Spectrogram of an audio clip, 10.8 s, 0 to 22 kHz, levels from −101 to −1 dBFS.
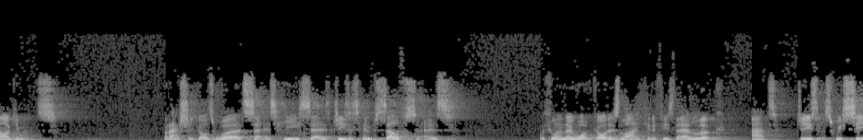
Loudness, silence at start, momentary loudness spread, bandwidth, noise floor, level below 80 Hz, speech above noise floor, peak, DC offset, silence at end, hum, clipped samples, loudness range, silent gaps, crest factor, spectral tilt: -31 LUFS; 0 s; 11 LU; 17 kHz; -59 dBFS; -60 dBFS; 29 dB; -12 dBFS; under 0.1%; 0 s; none; under 0.1%; 3 LU; none; 18 dB; -4.5 dB/octave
